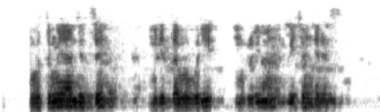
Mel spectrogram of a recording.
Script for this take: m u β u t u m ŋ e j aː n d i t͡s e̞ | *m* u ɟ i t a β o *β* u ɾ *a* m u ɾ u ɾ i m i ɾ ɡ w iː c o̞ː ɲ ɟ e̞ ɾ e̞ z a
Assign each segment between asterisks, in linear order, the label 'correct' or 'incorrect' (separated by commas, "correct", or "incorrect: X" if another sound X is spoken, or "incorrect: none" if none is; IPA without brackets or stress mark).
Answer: correct, correct, incorrect: i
